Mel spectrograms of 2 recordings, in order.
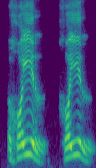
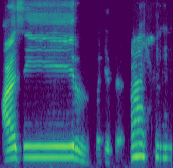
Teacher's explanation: Kemudian setelahnya ada ro. Nah ro-nya dibaca tipis bukan sebelumnya fathah. Ya, tapi karena sebelumnya ada ya mati. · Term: ro tipis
